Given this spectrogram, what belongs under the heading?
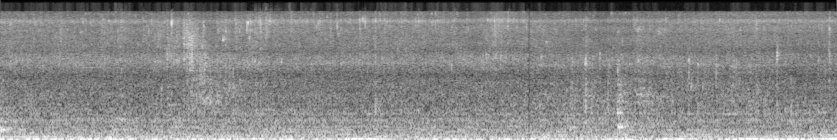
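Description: Dahi vada lentil fritters deep frying in oil, a faint, even sizzling hiss that runs steadily without pause and with no voices.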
